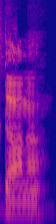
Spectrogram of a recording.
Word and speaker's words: dana: I'm I'm assuming it's pronounced Donna, but it just looks like some lady named Dana. D A N A. Yeah, it's Donna or generosity and the belief that the body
